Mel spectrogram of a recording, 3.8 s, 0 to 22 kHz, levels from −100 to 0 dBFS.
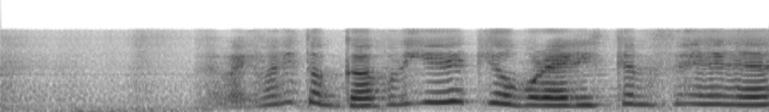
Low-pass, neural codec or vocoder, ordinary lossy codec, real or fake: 7.2 kHz; codec, 16 kHz, 0.2 kbps, FocalCodec; none; fake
